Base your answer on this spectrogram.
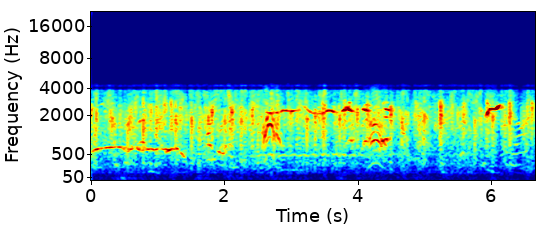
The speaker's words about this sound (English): Another hand clap. I mean, this is, I mean, I'm agreeing with it.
